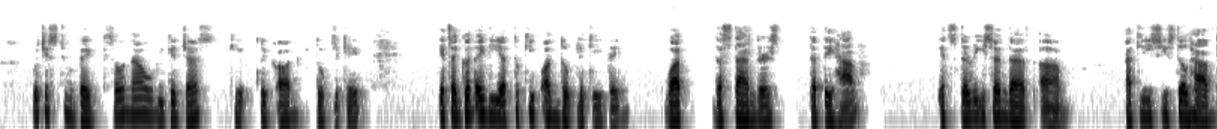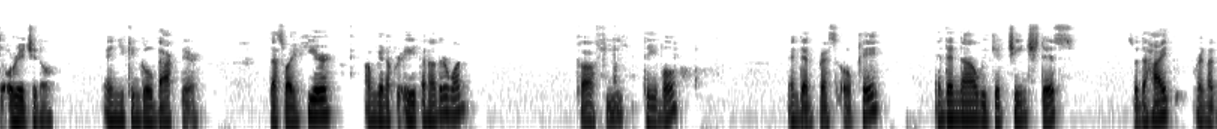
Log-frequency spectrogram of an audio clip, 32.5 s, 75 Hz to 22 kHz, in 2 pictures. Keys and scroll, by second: 22.4-22.9 typing, 25.6 typing, 29.5-30.2 typing.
